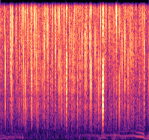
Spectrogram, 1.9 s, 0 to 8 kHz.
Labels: {"label": "biophony, cascading saw", "recorder": "SoundTrap 600 or HydroMoth"}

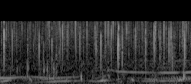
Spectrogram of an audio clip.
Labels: {"label": "biophony", "recorder": "SoundTrap 300"}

